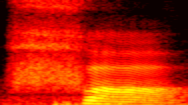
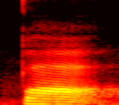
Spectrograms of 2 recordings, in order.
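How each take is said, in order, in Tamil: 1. இது f ஒலியில் ஆரம்பிக்கிறது. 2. இது மூச்சொலி சேர்ந்த p ஒலியில் ஆரம்பிக்கிறது. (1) "ஃபா அப்படின்னு உச்சரிக்கணும்" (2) "புள்ளி இல்லை அப்படின்னா அது எப்படி யூஸ் உச்சரிக்கணும் அப்படின்னா பா"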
